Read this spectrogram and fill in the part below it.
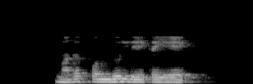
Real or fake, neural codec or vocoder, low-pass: real; none; 3.6 kHz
